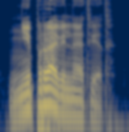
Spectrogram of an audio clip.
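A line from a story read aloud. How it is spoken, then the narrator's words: Cold. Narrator (Russian): холодно произнес Роджер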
